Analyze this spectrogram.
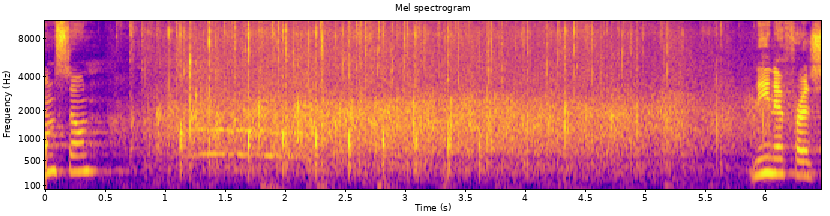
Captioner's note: audience applauding and cheering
